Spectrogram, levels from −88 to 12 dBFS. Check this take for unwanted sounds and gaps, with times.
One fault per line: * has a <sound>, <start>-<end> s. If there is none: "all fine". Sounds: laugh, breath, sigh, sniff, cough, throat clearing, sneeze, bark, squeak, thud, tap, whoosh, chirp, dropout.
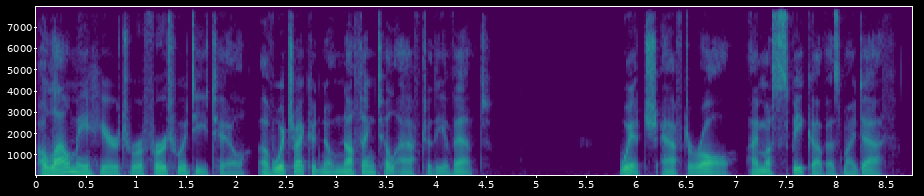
all fine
